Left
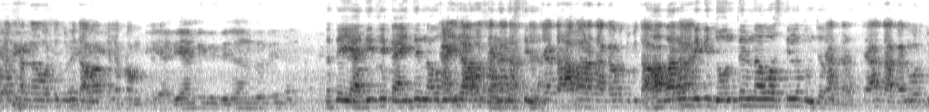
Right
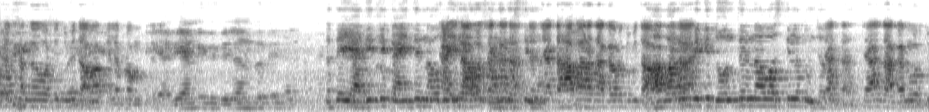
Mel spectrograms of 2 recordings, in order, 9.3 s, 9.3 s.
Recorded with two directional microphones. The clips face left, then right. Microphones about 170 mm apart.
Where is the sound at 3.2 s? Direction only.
75° left (ahead or behind).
